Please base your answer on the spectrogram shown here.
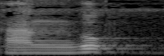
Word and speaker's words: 한국: eh bcimnya adalah niion bertemu dengan kok Nah dibacanya bukan huk tetapi hangguk ya hangguk Nah hangguk di sini ada Jak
